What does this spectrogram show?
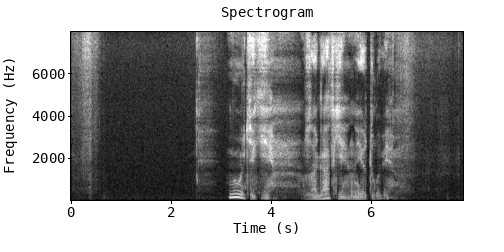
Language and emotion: Russian, sad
